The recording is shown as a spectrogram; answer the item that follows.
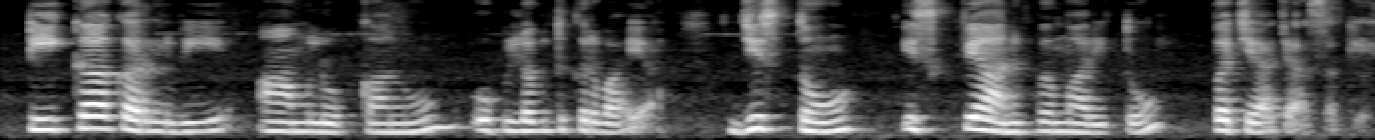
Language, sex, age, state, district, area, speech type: Punjabi, female, 45-60, Punjab, Mohali, urban, spontaneous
